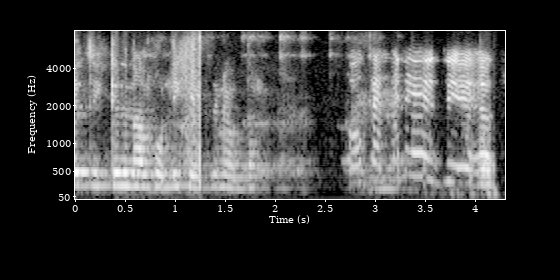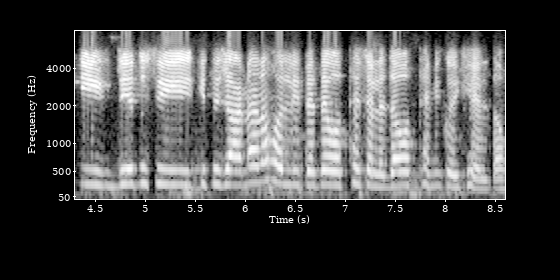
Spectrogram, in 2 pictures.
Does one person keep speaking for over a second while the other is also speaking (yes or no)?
no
